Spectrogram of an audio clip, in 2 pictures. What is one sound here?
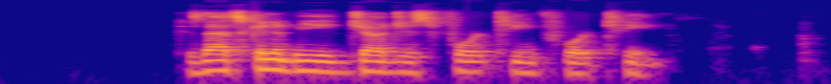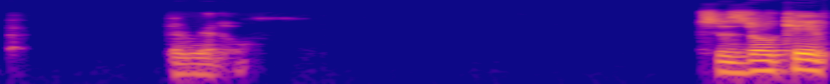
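An older man speaks calmly and close to a microphone, as if on an online call.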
